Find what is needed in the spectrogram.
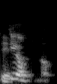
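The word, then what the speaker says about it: тепло: তেবলো, আর এটার উচ্চারণ কি? তিয়পলো।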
